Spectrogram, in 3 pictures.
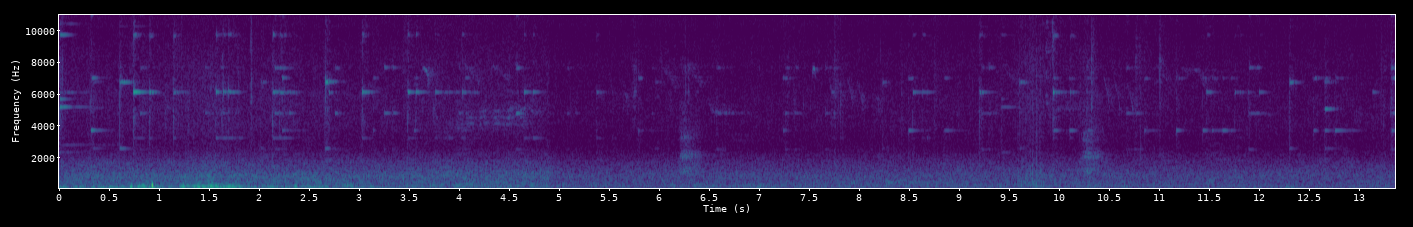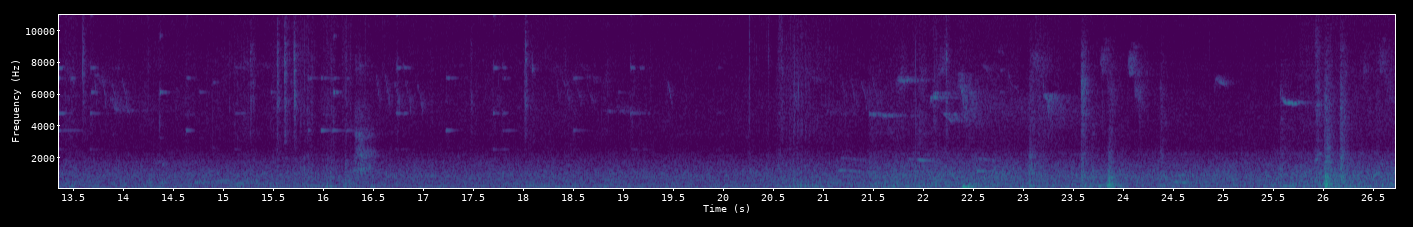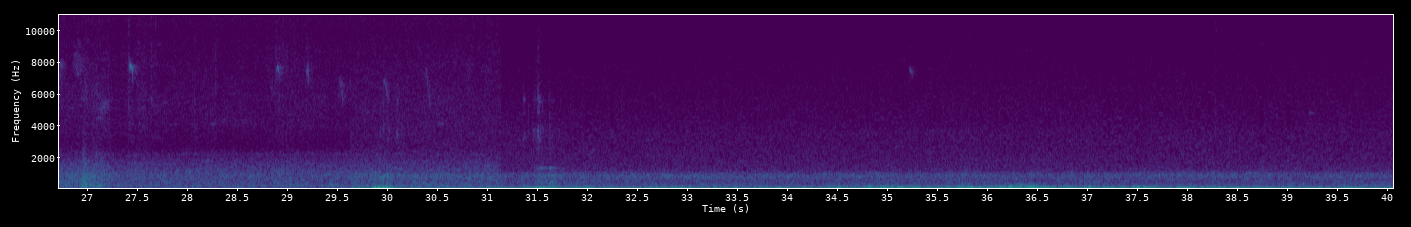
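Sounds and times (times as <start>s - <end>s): faint outdoor hiss: 0.0s - 40.0s
small birds calling: 5.5s - 31.1s.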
